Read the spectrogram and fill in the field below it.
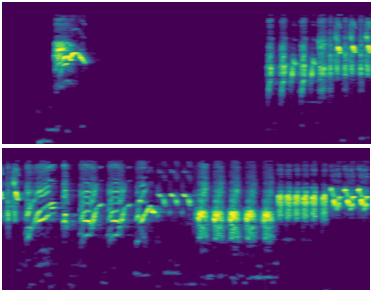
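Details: After one short high chirp and two seconds of silence, a hooded siskin bursts into a varied twittering song with whistled upslurs and buzzy trills.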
